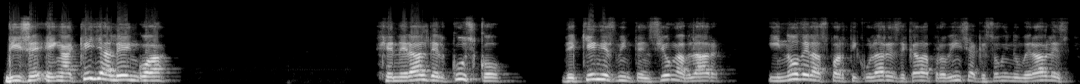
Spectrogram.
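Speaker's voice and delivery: put-on slow, measured reading of an old text; reading aloud from a book. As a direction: read the old chronicle to the audience. (lectura pausada de un libro antiguo)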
